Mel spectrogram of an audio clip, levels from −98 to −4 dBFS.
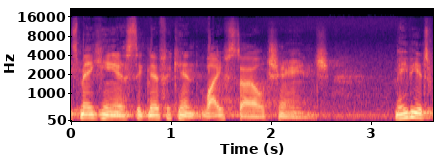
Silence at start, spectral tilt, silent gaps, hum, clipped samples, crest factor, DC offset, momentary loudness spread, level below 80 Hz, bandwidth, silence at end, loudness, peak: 0 s; -6 dB/octave; none; none; under 0.1%; 14 dB; under 0.1%; 13 LU; -56 dBFS; 15.5 kHz; 0 s; -15 LUFS; 0 dBFS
